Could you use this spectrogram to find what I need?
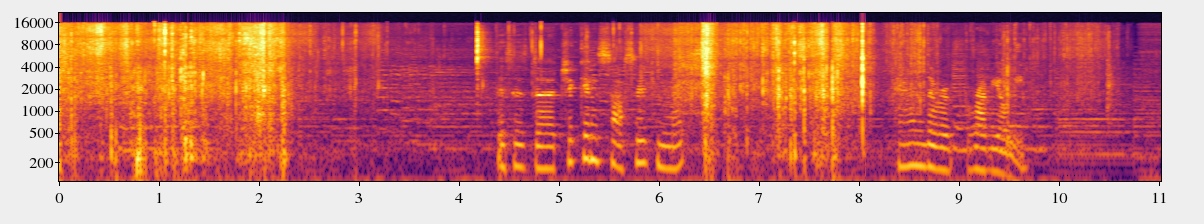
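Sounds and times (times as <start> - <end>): plastic packaging crinkling: 0.0 - 10.7
faint background music: 0.0 - 11.0.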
